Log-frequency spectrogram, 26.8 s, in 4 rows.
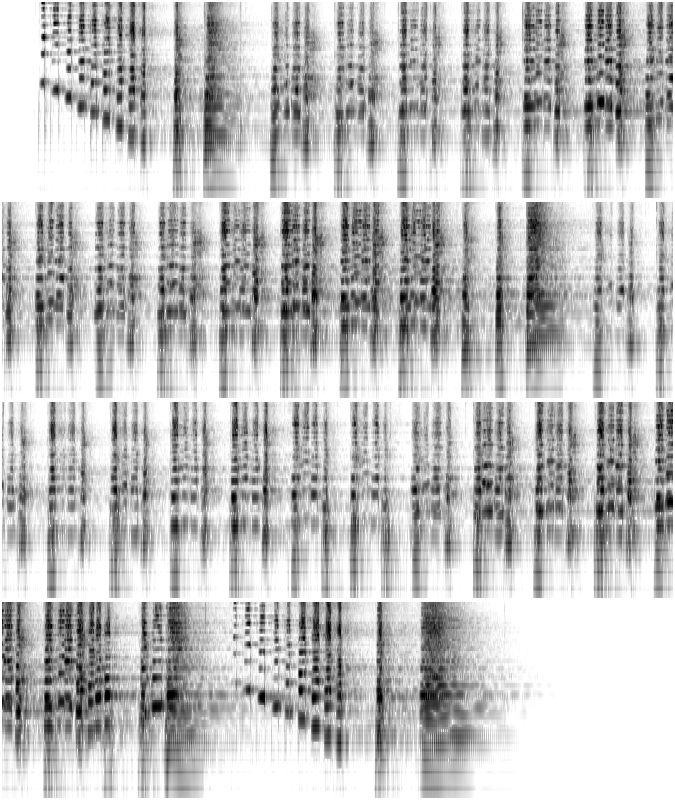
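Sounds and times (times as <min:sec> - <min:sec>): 
Bavarian boarischer folk dance music: 0:00.4 - 0:25.3.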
